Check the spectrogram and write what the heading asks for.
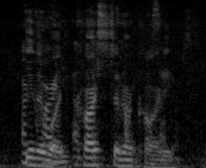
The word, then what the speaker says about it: Cardi: And I actually changed the spelling of my name from C-A-R-T-Y to C-A-R-D-I because it's cardiology, which has to do with the heart. And that's the way everyone pronounces it anyway. They all say Cardi.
